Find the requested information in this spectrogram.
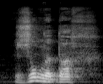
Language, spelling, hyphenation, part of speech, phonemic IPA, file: Dutch, zonnedag, zon‧ne‧dag, noun, /ˈzɔ.nəˌdɑx/, Nl-zonnedag.ogg
- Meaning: solar day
